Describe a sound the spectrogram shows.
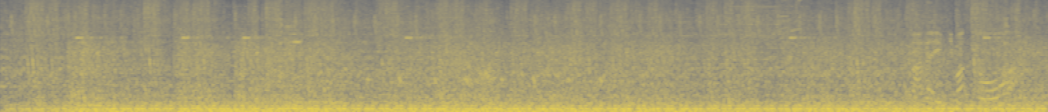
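Explosions burst repeatedly.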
